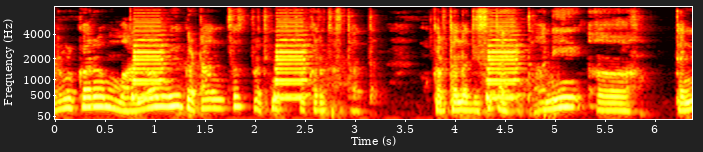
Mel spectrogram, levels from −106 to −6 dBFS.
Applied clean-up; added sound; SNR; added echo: classical method WPE with log-MMSE.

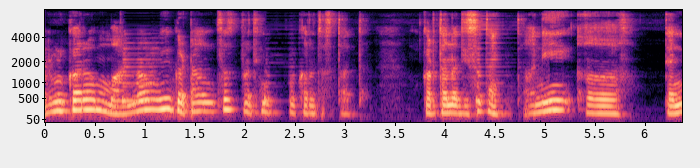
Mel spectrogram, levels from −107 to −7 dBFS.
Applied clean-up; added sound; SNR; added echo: neural mask model DeepFilterNet 3.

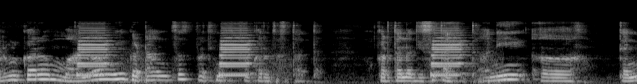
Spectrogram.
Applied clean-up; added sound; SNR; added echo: none; Vehicle horn, car horn, honking; -1 dB; reverberation time 0.2 s.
